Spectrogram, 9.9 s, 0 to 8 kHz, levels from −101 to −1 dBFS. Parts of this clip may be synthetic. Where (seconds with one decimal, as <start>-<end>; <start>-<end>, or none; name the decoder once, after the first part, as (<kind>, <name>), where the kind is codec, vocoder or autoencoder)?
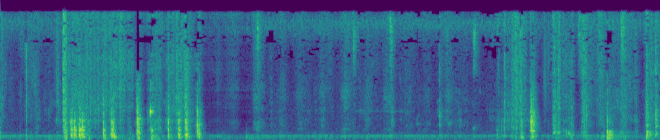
1.7-2.4 (codec, SNAC); 2.9-3.8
